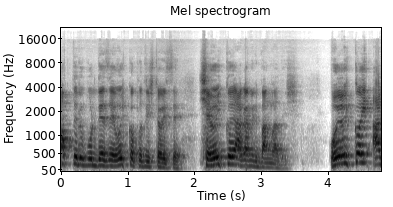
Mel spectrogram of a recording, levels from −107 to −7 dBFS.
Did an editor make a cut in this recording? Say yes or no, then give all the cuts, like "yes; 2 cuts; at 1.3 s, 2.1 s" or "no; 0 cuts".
no; 0 cuts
